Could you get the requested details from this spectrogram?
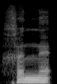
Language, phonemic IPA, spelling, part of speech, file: Navajo, /hɑ̀nɛ̀ʔ/, haneʼ, noun, Nv-haneʼ.ogg
- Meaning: story, news, tale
